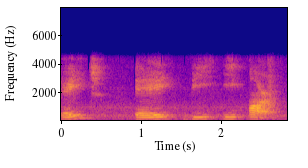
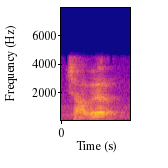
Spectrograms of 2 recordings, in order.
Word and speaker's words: haber: we can see that it begins with letter H. Letter H, A, B, E, R. However, when we read it, we say haber, right? We don't say chaber or haber.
